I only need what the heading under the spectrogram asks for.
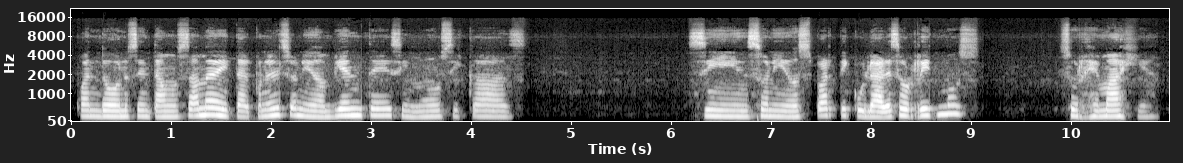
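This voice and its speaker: A woman leading a guided meditation in a serene, unhurried way, leaving long pauses between phrases. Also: mid-range voice, mellow, no room sound. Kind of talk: slow guided meditation narration.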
